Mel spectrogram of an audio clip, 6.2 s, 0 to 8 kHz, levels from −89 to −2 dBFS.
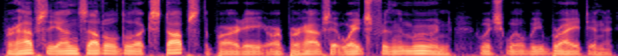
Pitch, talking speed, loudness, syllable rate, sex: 90 Hz, 225 wpm, -18 LUFS, 4.9 syllables/s, male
